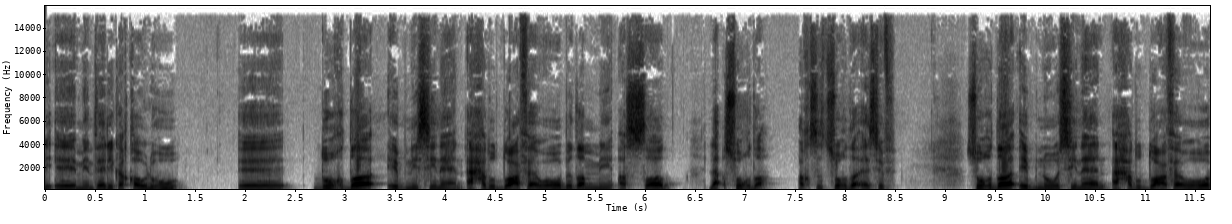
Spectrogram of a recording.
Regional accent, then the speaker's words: Egypt; هو كلمة دعبس دي عندنا في مصر مشهورة أحيانا

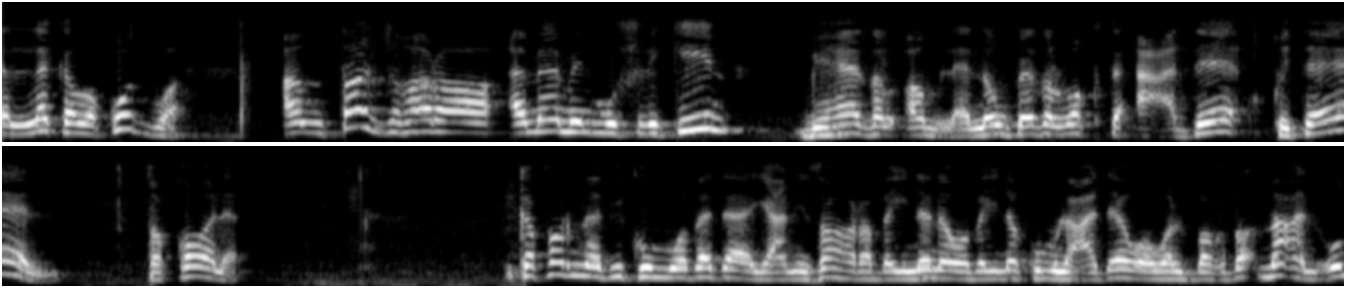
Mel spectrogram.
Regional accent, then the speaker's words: Egypt; كلمة بقى دي يعني أنا كعمي مصري يعني دايما نقول هذه الكلمة

